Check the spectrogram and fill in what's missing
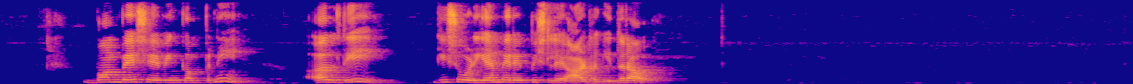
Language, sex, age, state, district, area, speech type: Dogri, female, 30-45, Jammu and Kashmir, Jammu, urban, read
